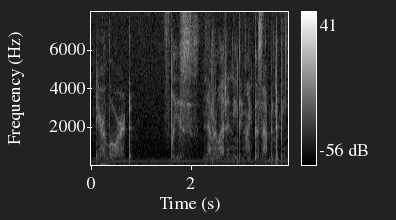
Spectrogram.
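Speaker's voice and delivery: plain reading voice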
